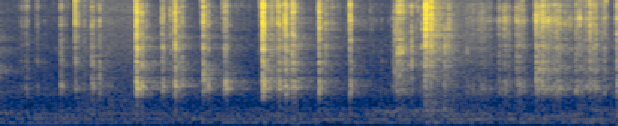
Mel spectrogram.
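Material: Soap.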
